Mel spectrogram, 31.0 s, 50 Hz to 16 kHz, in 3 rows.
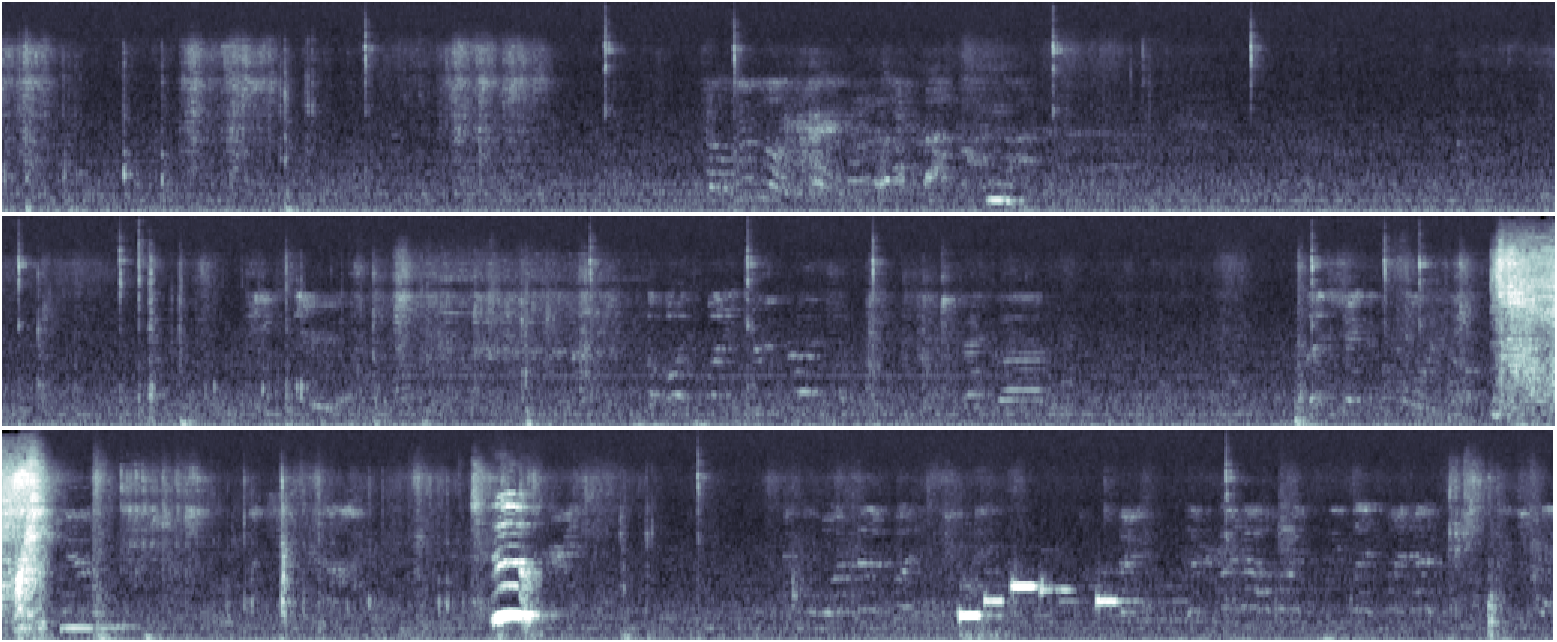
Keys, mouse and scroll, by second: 2.0 c, 11.8-14.6 middle drag, 13.8 c, 20.8-22.4 right drag, 21.2-22.6 middle drag, 23.4 scroll down 1, 23.6-25.6 middle drag, 24.8 c.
